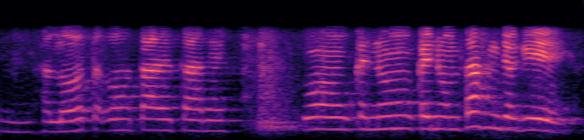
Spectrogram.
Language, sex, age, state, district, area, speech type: Manipuri, female, 45-60, Manipur, Kakching, rural, conversation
